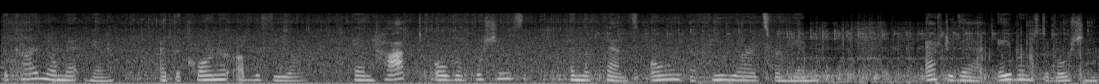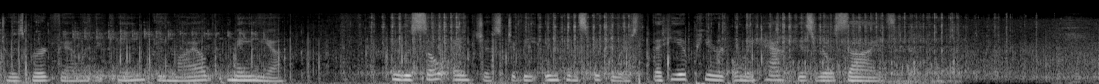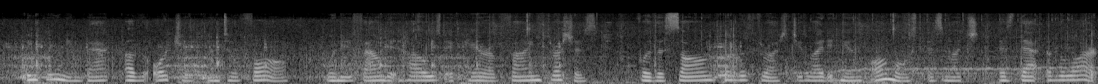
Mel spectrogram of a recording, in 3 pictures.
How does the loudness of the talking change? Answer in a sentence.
The volume of the talking stays about the same.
